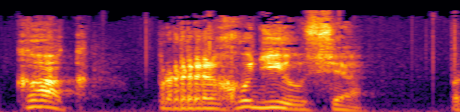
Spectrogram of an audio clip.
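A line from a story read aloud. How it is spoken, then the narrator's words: Donkey grumbling. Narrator (Russian): проворчал ослик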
